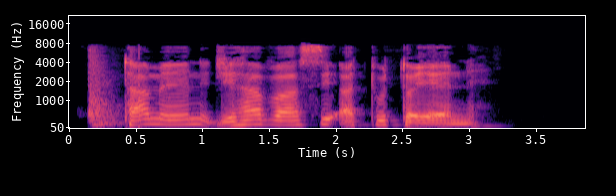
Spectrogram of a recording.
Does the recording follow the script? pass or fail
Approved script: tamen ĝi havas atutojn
pass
